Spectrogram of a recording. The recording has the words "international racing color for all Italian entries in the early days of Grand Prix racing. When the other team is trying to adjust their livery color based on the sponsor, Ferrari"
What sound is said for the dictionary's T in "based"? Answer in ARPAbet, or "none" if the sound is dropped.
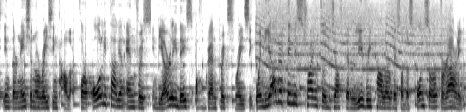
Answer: none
